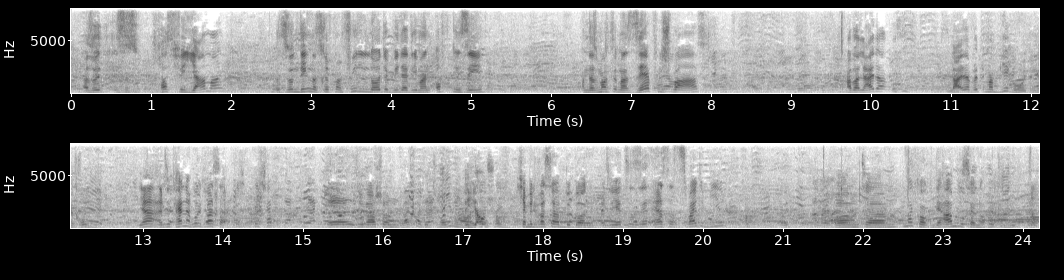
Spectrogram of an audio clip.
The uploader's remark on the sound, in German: (mit Audiostörung). Live vom Beach Beach Festival.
